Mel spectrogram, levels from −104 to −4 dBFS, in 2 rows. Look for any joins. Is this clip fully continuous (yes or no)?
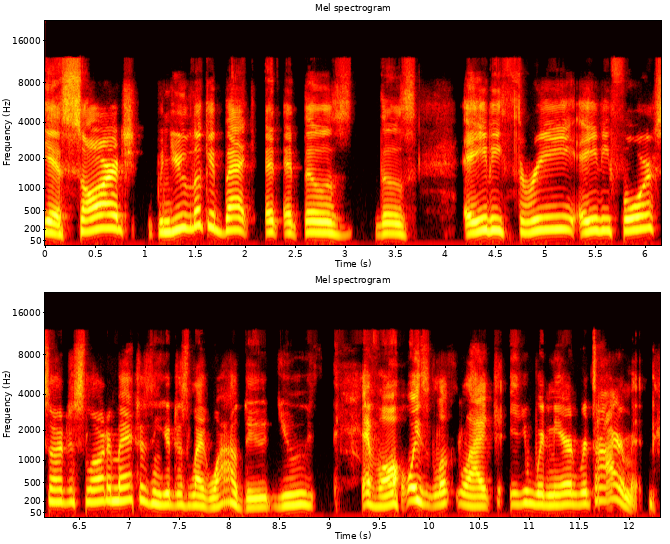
yes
